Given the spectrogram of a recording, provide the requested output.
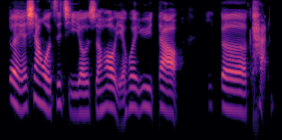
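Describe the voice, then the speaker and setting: A woman speaks at a fairly slow pace in a very deep, low voice. The recording is very clean and the background silent. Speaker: spiritual disciple, co-host. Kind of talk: casual spiritual talk podcast.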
